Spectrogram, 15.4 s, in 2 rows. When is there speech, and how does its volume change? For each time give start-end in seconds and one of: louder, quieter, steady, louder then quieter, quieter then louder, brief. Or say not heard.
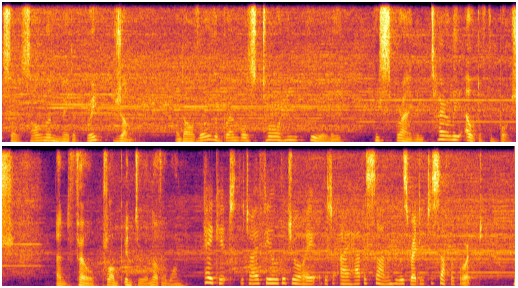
0.0-15.3 steady.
